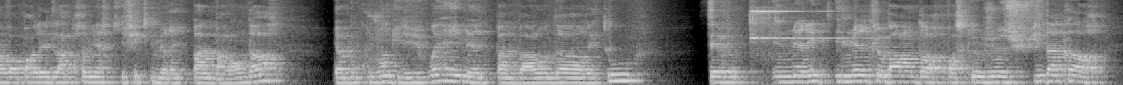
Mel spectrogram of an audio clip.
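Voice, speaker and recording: A young man rambles through a casual football reaction, chatty and loaded with fillers. His voice sits fairly high. He sounds well back from the mic in a strongly echoing room. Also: darkish tone. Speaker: football vlogger. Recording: echoey room, far from mic.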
